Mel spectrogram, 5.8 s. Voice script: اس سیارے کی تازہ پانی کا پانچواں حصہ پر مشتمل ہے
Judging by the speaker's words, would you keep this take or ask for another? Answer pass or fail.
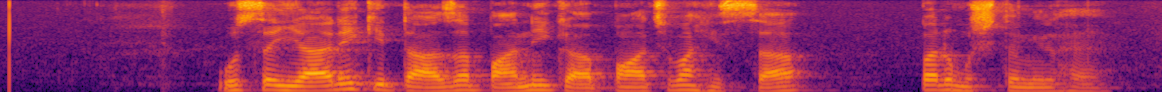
pass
